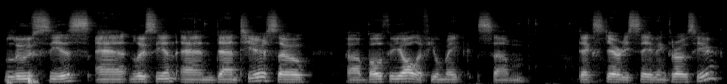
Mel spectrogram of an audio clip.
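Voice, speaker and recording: A game master runs a tabletop role-playing session, describing scenes haltingly with plenty of fillers. His medium-pitched voice is a bit bright, with fairly even intonation.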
